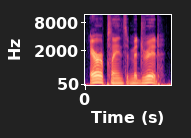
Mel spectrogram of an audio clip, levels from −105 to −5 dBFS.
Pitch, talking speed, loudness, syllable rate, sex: 125 Hz, 140 wpm, -18 LUFS, 6.5 syllables/s, male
